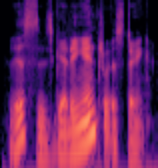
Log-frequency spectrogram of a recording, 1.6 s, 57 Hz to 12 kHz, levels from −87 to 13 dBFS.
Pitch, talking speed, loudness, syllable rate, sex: 105 Hz, 150 wpm, -21 LUFS, 6.2 syllables/s, male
